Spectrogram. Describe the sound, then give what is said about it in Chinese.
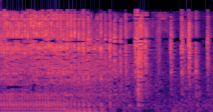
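A motorcycle engine runs during a stunt ride on a thin steel high wire at an aerial performance show. It starts as a loud, steady buzzing drone, then turns into rougher clattering bursts. “对于高空表演者来说，他们可以在上面翻滚，在上面骑摩托车，只是在一根非常细的这样一个铁线当中。”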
